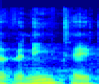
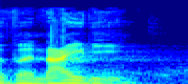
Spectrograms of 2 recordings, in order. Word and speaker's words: Venite: You know, and being in Texas, and then before that, New Mexico, you know, I usually default to kind of using more of a Spanish pronunciation. Mm. And so, you know, the Venite is always the Venite to me.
